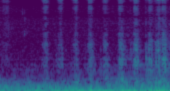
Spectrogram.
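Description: Black fine-liner pen scratching a rapid series of short shading strokes on cold-press watercolour paper, faint.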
